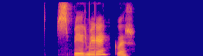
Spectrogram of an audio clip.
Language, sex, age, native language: Icelandic, female, 30-39, Icelandic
